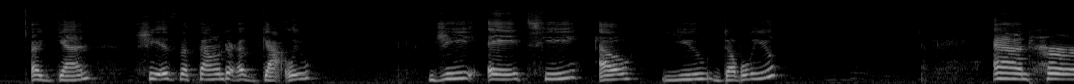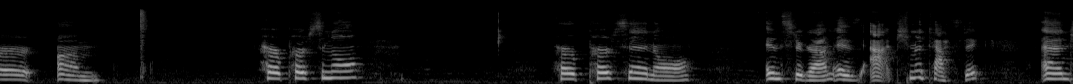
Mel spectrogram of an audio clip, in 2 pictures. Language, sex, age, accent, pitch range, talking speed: English, female, 30-49, American, 210-260 Hz, 55 wpm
